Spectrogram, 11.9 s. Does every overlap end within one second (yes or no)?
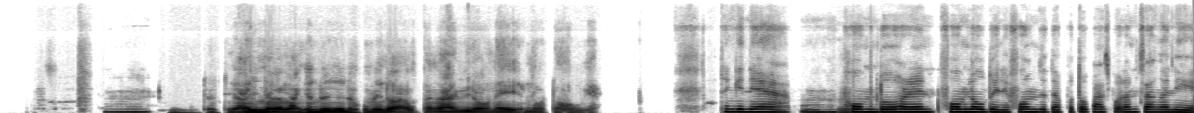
yes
